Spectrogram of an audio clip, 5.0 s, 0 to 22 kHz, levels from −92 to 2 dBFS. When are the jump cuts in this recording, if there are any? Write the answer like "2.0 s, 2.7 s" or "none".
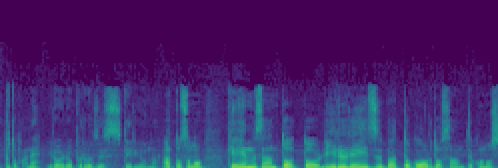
1.6 s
